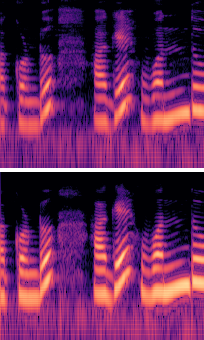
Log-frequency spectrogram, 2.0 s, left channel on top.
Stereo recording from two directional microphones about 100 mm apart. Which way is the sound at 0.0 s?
30° right (ahead or behind).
